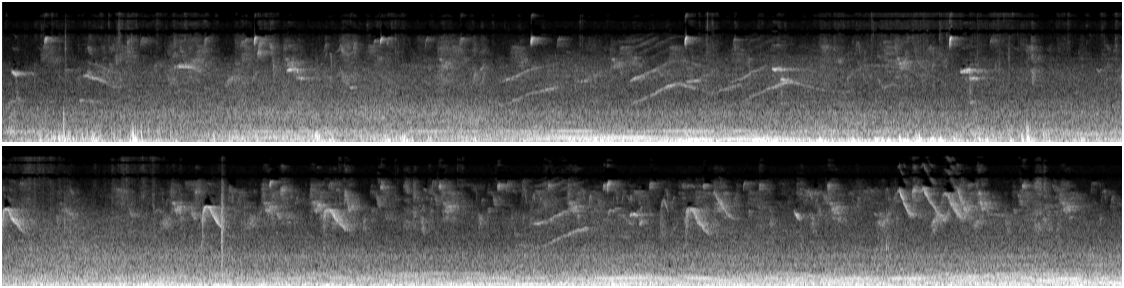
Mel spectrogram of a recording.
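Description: Several birds chirping: many short high chirps throughout, some sliding down and some up in pitch. Underneath is a steady low hum that swells from about seven to twelve seconds in.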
